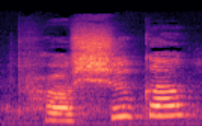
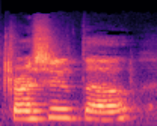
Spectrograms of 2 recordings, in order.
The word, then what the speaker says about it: prosciutto: my meat i have prosuka prosciutto prosciutto that's how you say it prosciutto and i got some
